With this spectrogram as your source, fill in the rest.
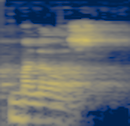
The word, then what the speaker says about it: ملاذ: پناہ ہے، ملاذ الغرباء، اس کی تلفظ دیکھ لیتے ہیں، ملاذ ہے ملاذ، ملاذ بھی کہتے ہیں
